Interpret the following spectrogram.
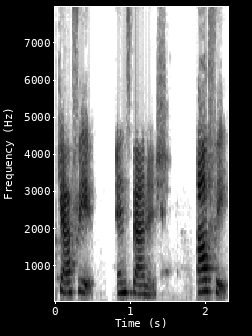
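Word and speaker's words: café: And cafe, coffee is called cafe in Spanish. Cafe, it's called cafe. Remember, A is the A sound.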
